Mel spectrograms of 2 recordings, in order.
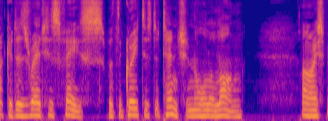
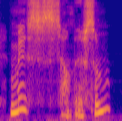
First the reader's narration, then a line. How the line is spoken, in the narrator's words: Jarndyce, in a troubled voice, repeats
